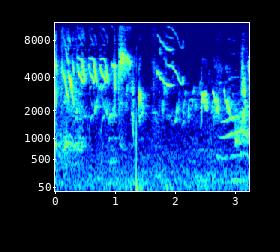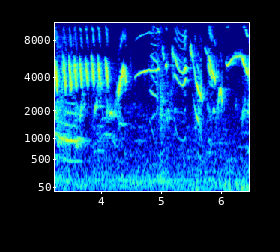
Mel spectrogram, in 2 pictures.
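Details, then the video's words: Salatiga Oriental magpie-robin, a former third-place champion, pours out a dense, lively song of fast repeated trilled notes, sweeping upslurred whistles and chattering runs, nearly without pause. "Burung kacer salatiga gacor"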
